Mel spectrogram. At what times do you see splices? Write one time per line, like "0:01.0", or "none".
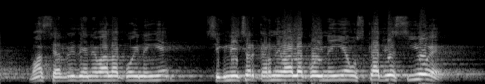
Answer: none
